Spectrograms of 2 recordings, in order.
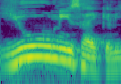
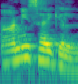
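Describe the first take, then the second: First: The word begins with a 'you' sound. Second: The word begins with an 'ah' vowel sound. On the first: The speaker calls it right. "কি আসছে ইউনিসাইকেল" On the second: The speaker calls it wrong. "উচ্চারণটা আনিসাইকেল না"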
